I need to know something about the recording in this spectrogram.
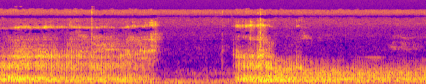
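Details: Two kittens competing over a shoelace, one giving a low, rough, continuous growl that breaks off briefly in the middle and then resumes.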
